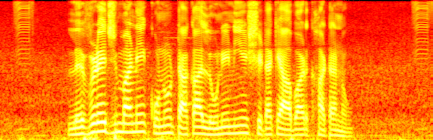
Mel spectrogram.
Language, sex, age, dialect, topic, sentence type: Bengali, male, 18-24, Standard Colloquial, banking, statement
